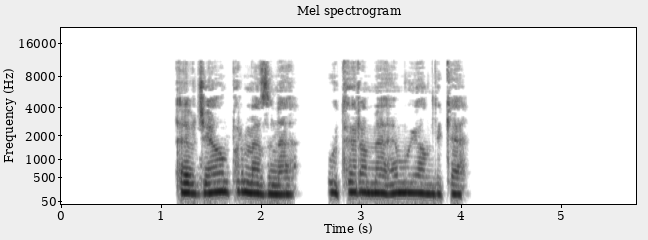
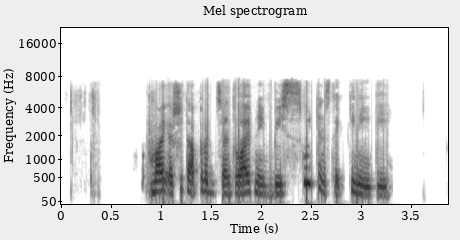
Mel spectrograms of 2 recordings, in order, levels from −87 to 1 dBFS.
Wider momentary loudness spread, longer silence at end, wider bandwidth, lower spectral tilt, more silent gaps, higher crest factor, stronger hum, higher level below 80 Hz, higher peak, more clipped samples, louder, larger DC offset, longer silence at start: about the same, 9 LU vs 10 LU; first, 1.75 s vs 0.6 s; first, 11.5 kHz vs 8 kHz; first, -6 dB/octave vs -4.5 dB/octave; about the same, 2.42-2.66 s vs 0.42-0.71 s; about the same, 18 dB vs 20 dB; neither; second, -58 dBFS vs -52 dBFS; about the same, 0 dBFS vs -2 dBFS; neither; first, -16 LUFS vs -21 LUFS; neither; first, 1.15 s vs 0.3 s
